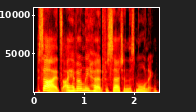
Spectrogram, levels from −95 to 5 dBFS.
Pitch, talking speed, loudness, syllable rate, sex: 205 Hz, 215 wpm, -20 LUFS, 5.8 syllables/s, female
